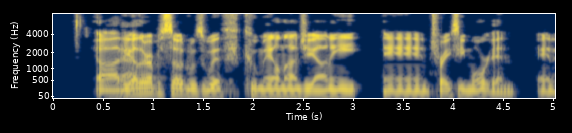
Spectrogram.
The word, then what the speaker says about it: Kumail Nanjiani: the best part about it they got uh Camille naughty Johnny what's his name Wow you butchered that coming back here you're a pile of crap the Camille's grape Keith Kumail Nanjiani Kumail Nanjiani he is actually hilarious you know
